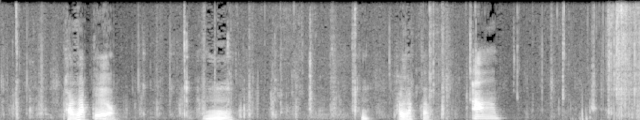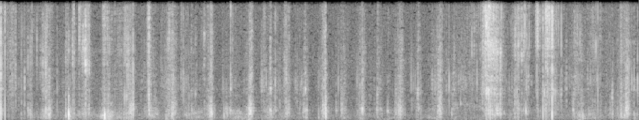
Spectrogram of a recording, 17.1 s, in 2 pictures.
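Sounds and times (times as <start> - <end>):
bread crust crunching: 6.9 - 17.0.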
